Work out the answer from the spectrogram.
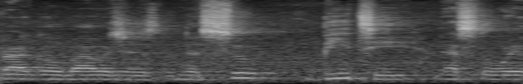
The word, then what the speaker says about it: Nesut Biti: So, this is the name that I go by, which is the suit BT. That's the way it's pronounced, the suit BT.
